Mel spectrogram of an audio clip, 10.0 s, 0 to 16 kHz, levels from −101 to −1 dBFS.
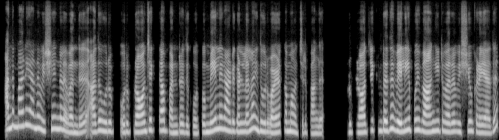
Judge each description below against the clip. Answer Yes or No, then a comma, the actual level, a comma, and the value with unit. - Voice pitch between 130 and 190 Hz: No, high, 235 Hz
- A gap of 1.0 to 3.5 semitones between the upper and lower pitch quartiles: No, average, 3.9 semitones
